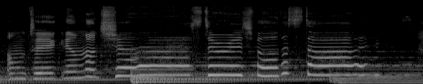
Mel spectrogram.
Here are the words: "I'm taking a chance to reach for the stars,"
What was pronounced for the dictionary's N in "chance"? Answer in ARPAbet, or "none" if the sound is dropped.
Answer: none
